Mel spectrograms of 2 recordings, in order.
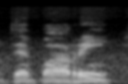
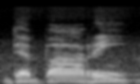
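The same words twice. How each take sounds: Both takes have the same delivery.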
